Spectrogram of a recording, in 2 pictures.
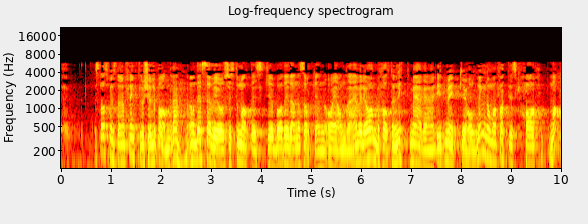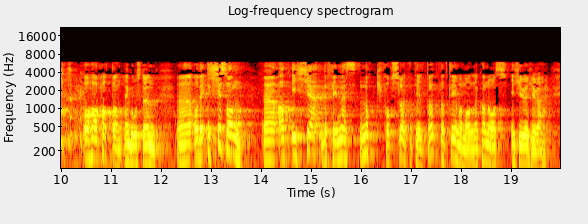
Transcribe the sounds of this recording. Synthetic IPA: st̪ɑːt̪smɪnɪst̪əɾənæɾflɪŋk̚t̪ʰɪlɔʂʏlːəpɔɑnd̪ɾəɔd̪ɛseːɾʋɪjʊsʏst̪əmɑːt̪ɪskboːd̪əɪd̪ɛnːəsɑːkənɔ̰ɪɑnd̪ɾəjæʋɪljʊɑnbɛfɑːlt̪ɛnlɪt̪ːmeːɾʔyːd̪myːkhɔld̪nɪŋnɔɾmɑnfɑk̚t̪ɪskhɑɾ | mɑkt̪ɔɦɑɾhɑt̪ːdɑnɛɪnɡuːst̪ʉnː | ɔd̪ɛæɾʔɪçːəsɔnː | ʔɑt̪ɪçːəd̪ɛfɪnːəsnɔkːfɔʁslɑːɡ̚t̪ʰɪlt̪ʰɪlt̪ʰɑːkt̪ʰɪlɑt̪kʰliːmɑmoːlənəkɑnːoːsɪçʉːəçʉːə

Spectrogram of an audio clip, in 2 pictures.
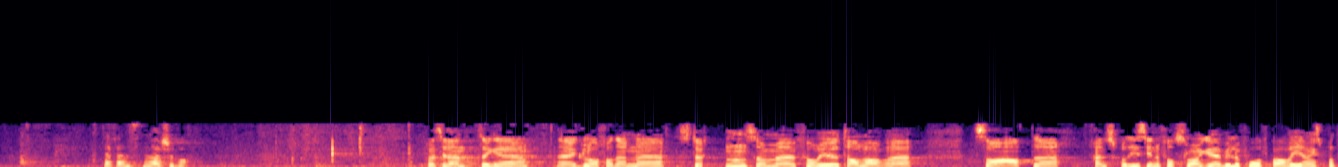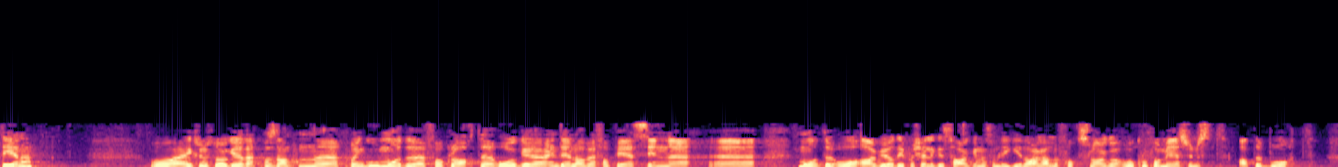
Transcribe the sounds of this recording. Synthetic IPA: st̪efɛnsnʋæʂɔɡuː | pʰʁɛsɪd̪ɛnt̪ɛɡæʁɡlɑːfɔʁd̪ɛnst̪œt̪n̩sɔmfɔʁjət̪ʰɑːləʁ | sɑːɑt̪ | fʁɛmsə̥pɑʁt̪iːəsiːnəfɔʁslɑːɡʋɪlːəfoːfʁɑʁɛjeːʁɪŋspɑʁt̪ʰiːənə | ʔɔɛɡsʏnsd̪ɛoːɡʁɛpʁəsən̩t̪ɑnt̪n̩pʰɔɛɪnɡuːmoːt̪əfɔʁkʰlɑːʁt̪əʔɔːɡæɪneːlɑʋɛfɑpʰeːsɪn | moːt̪əʔɔʔɑːʋjøːɾəd̪ɪfɔɾʃɛlːɪɡəsɑːɡənəsɔmlɪɡːəɪd̪ɑːɡɑlːəfɔʁslɑːɡɔʔɔkʰʊfɔʁmɛsʏnsʔɑ̰t̪̚d̪ɛʋoʁt̪

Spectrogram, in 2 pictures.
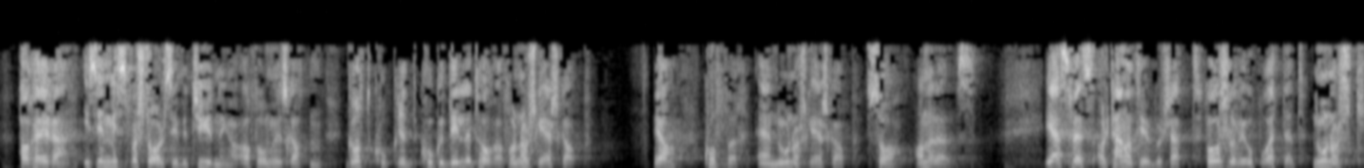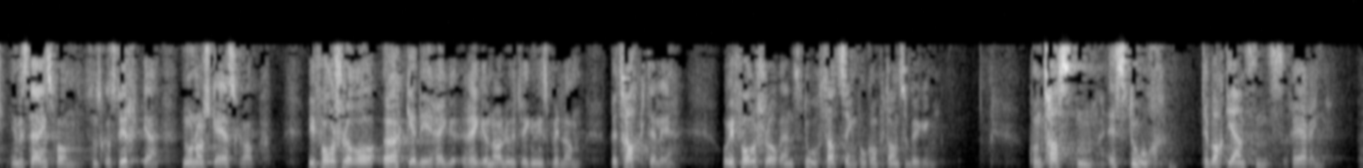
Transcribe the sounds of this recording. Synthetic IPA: hɑɾɦœʏɾəɪsɪnmɪsfɔʂʈoːəlsəɪbət̪ʰyːd̪nɪŋɑ̰ʔɑʋfɔɾmʉːskʰɑt̪ːn̩ɡʁɔt̪ːkʰʁʊkʊd̪ɪlːət̪ʰoːʁəfɔɳɔʂkæɪəʂkɑ̰ːp | jɑːkʰʊfɔɾʔɛnuːɳɔʂkæɪəʂkɑ̰ːpsɔɑnːəlḛːd̪əs | ɪɛspeːsɑlt̪ʰæɳɑt̪ʰiːʋəbʉd̪ʂɛt̪ːfoːɾəsʂloːɾʋɪʊpʁɛt̪ːɛt̪nuːɳɔʂkɪnʋɛst̪eːɾɪŋsfɔnd̪sɔmskɑst̪ʏʁkənuːɳɔʂkæɪəskɑ̰ːp | ʋɪfoːʁəʂloːɾɔʔøːkəd̪iɛɾɛɡɪʊnɑːləʉːt̪ʋɪklɪŋsmɪd̪lənə | b̥ət̪ʰɾɑkt̪əlɪ̰ | ɔʋɪfoːʁəʂɭoːʁɛnst̪uːʁsɑt̪sɪŋpʰɔkʊmpət̪ɑnsəbʏɡɪ̰ŋ | kʰʊnt̪ʰʁɑst̪n̩æst̪uːʁt̪ʰɪlbɑːkəjɛnsn̩sʁɛjeːɾɪ̰ŋ

